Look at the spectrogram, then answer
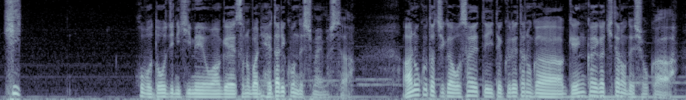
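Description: A man narrating a horror story from his own past in a measured, suspenseful way. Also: on the low side, a little mellow, slight background noise.

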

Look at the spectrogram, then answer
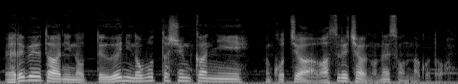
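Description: A man telling a ghost story in a hushed voice, with drawn-out words and dramatic pauses. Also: mid-range voice, lively intonation.

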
